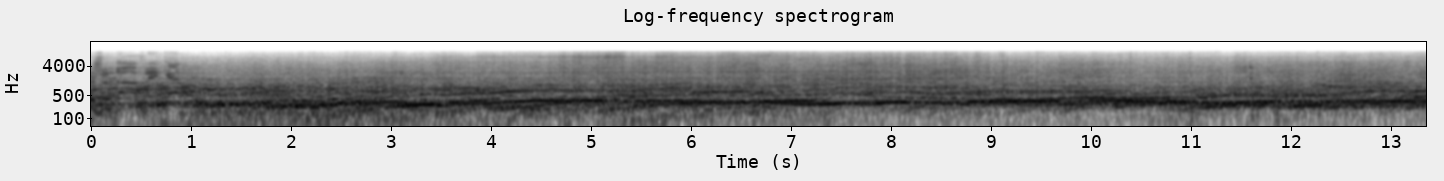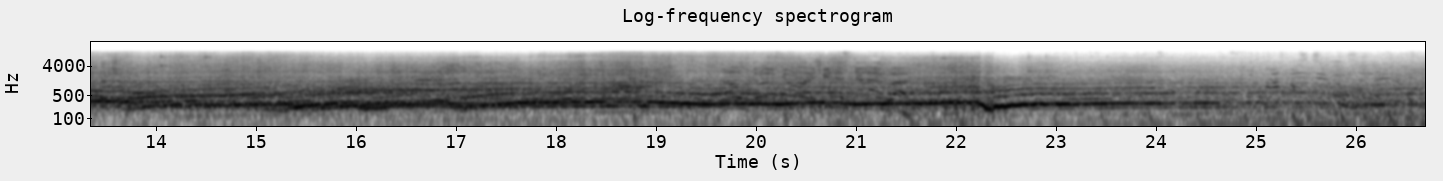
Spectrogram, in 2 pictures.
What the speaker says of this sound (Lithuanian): Sauliui kol kas pavyko aplenkti vieną varžovą, Kevin Westerkamp, 121 numerį.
